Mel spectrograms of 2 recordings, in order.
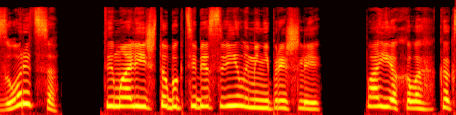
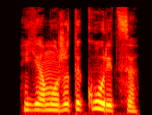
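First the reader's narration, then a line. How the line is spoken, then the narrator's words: Through gritted teeth. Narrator (Russian): сквозь зубы проговорила Лиза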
